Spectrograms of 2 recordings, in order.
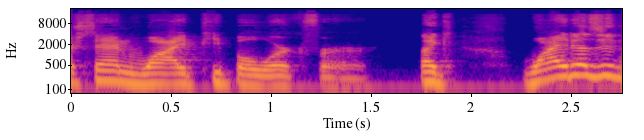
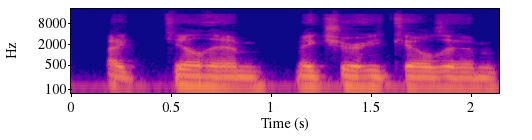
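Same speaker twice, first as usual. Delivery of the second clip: mock very low, flat, deadpan monotone; 7 semitones lower, 8 dB quieter than usual. Mimicking how she delivers her threatening lines, flat monotone delivery. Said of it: "She delivers every line like very monotone".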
